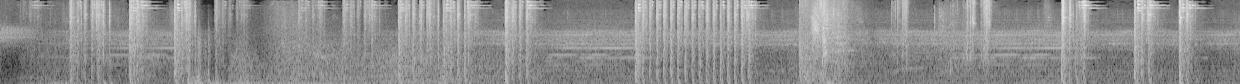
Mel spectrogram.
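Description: Gunfire crackles in Ghost Recon Breakpoint, rapid automatic bursts and single sharp shots in irregular clusters, fairly quiet overall, with short pauses between volleys and no talking.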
